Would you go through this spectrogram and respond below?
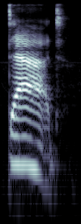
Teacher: I feel the vibration in dad.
